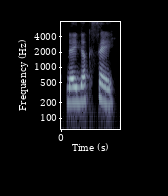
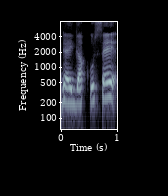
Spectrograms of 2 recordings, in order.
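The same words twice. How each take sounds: First: The u sound is almost silent. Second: The u sound is clearly pronounced. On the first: The speaker calls it right. "ini lebih kayak Daigakusei. U-nya kecil banget" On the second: The speaker calls it wrong. "nggak seperti Daigakusei"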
